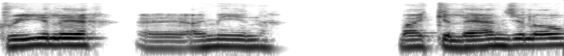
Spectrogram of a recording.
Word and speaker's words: Michelangelo: I mean, Michelangelo, we say, or I said when I was a kid, Michelangelo. So Michelangelo with a soft C sound instead.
